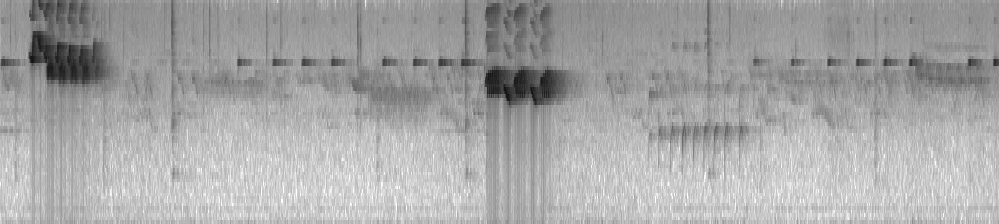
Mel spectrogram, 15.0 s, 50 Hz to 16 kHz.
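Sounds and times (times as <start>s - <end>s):
Siberian blue robin Larvivora cyane trilling: 0.0s - 1.6s, 6.3s - 8.5s.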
